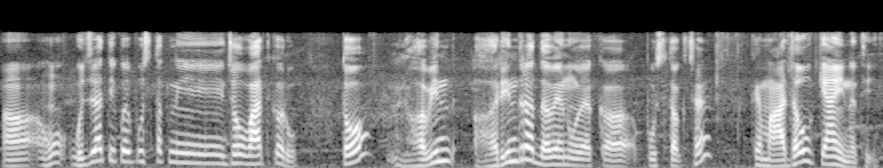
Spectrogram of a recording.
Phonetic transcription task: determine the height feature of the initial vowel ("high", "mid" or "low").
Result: high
